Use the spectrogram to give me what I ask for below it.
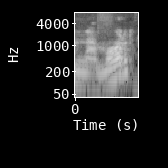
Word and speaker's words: Namor: Pero cada, quien lo puede de distinta forma, pero él sí dice Namor. – Ajá, pero mi, o sea, digamos que mi bronca de continuidad en la película es que él se presenta como Namor y luego tanto Ramonda como Shuri le dicen Namor.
